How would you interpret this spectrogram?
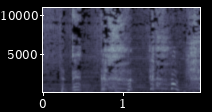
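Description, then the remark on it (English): A man pauses to cough into a silken handkerchief: a series of rough, muffled coughs, several harsh bursts in quick succession, fairly loud, with strained throat sounds between them. “He paused to cough into a silken handkerchief.”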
